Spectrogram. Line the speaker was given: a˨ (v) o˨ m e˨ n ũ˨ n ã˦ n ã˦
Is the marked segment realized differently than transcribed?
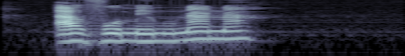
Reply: no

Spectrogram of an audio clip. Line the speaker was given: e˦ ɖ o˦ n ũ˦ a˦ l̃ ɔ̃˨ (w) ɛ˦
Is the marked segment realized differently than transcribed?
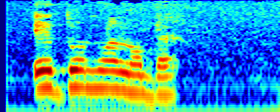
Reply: yes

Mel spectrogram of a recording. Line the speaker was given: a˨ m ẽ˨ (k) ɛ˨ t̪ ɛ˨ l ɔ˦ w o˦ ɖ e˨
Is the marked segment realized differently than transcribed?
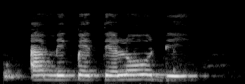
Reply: yes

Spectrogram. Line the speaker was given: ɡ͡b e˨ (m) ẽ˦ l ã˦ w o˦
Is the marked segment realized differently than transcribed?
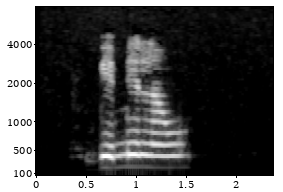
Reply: no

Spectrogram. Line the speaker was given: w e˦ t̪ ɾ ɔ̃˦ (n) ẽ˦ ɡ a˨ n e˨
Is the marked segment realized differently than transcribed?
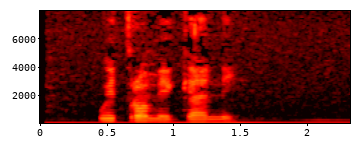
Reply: yes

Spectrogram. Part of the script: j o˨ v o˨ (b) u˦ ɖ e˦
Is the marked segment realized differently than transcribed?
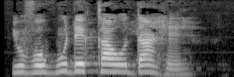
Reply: yes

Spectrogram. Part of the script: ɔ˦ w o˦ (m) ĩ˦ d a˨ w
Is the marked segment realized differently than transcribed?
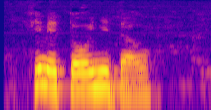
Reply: yes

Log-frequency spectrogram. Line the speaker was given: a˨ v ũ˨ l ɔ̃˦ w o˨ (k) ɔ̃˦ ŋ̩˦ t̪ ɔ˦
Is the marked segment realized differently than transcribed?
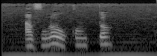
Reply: no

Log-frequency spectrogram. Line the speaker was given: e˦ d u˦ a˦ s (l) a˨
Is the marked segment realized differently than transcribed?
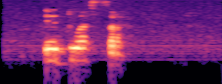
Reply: yes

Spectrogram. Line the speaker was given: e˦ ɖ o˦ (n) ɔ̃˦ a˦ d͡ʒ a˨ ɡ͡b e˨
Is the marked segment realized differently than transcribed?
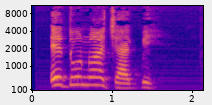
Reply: no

